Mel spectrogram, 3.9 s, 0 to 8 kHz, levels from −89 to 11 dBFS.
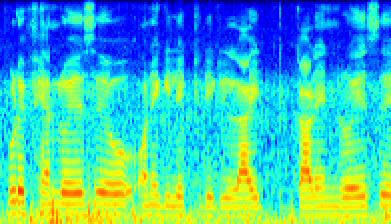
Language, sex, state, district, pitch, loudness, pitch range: Bengali, male, West Bengal, Cooch Behar, 125 Hz, -16 LUFS, 120-140 Hz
